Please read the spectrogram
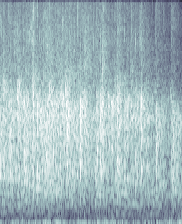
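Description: An audience claps steadily during a sermon, a dense crackle of many hands with no pauses, holding a fairly even loudness throughout with a few sharper claps popping out.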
